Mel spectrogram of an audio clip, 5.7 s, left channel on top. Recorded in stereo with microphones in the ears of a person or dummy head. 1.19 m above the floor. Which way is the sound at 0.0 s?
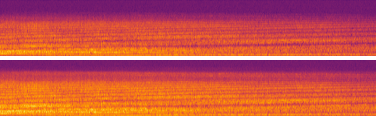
35° right (ahead or behind).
